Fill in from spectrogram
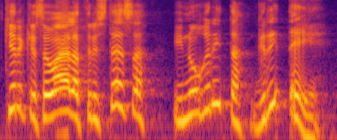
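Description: A man preaching a fiery sermon in church, dropping to low asides and then rising to shouted praise. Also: very animated, slow, creaky. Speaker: pastor.

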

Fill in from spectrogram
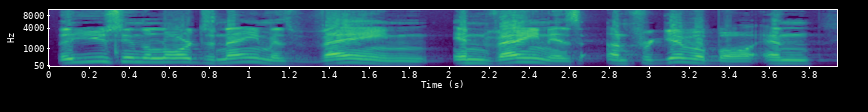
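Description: A man's voice: a little high, lively intonation, moderate pace, darkish tone. A man hosting a teaching sermon podcast, speaking emphatically and putting rhetorical questions to the listener. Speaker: podcast host and Bible teacher.

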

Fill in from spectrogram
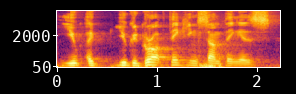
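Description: A man from Missouri, a comedian guest, telling animated, profane stories in casual chat. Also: medium pitch, fast talker. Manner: animated, profane, mimics people and sings along.

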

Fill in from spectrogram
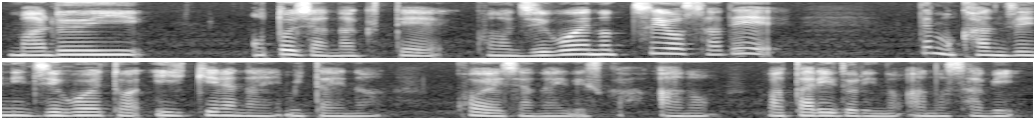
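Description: A young woman in her twenties chatting casually on her own, thinking aloud as she goes, with plenty of fillers and the odd soft laugh. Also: on the low side. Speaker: nursing student podcaster. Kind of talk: casual solo talk.

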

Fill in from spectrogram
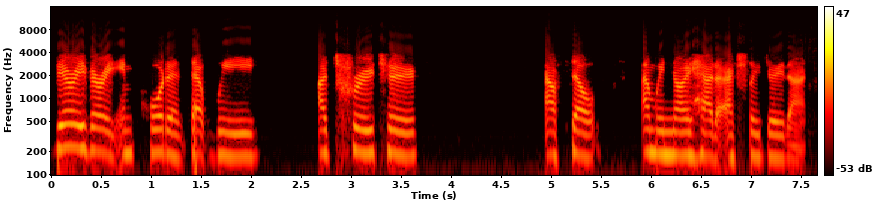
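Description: Woman radio guest, very bright and crisp tone, earnest and reflective, dry sound. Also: on the low side, little pitch movement, measured pace, long pauses, no echo, poor audio. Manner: earnest, reflective, with small laughs. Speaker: guest, coach. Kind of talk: radio interview.

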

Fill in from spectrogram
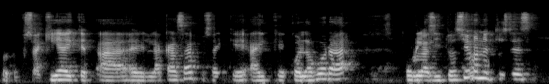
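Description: Speaking at a medium pitch and moderate pace, a female guest tells the story of her vocation in an earnest, conversational testimony full of fillers.

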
